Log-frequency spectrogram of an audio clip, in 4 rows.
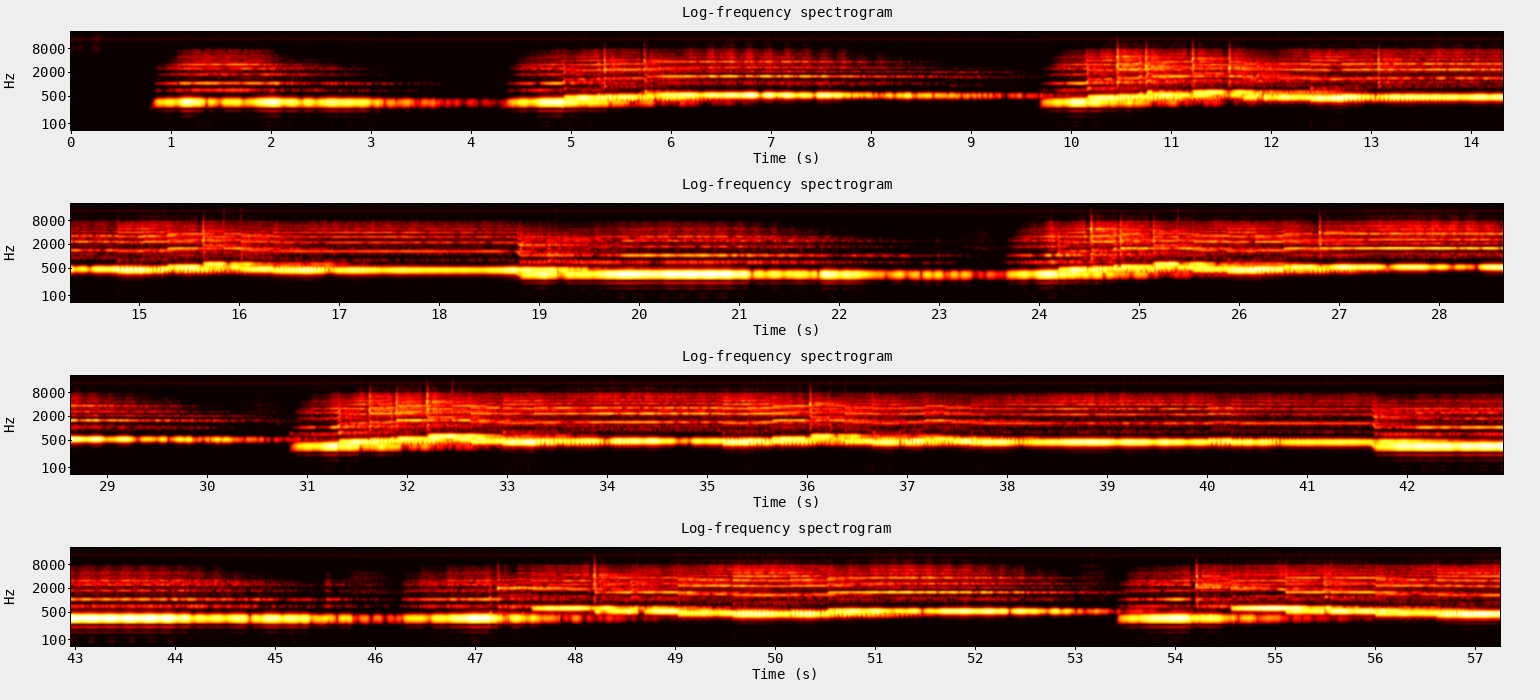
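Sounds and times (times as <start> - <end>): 
low F sharp note on a hazel branch flute at 432Hz: 0.8 - 57.2.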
